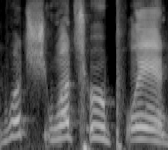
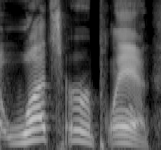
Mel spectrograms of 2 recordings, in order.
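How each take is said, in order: First: Raised pitch, rhetorical question; intrigued question. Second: Slow, drawn-out rhetorical question; deliberate repeated question. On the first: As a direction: toss the puzzle excitedly to the audience. Asks chat, then repeats slowly. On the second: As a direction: let the puzzle hang, word by word. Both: Real, not acted.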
